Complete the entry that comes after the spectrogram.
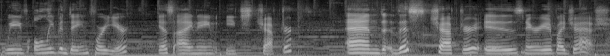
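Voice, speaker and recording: Woman, unhurried pace, halting and self-deprecating, casual livestream chat, faint music behind. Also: mid-range voice. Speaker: streamer and fan fiction author.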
